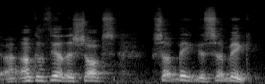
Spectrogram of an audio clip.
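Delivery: put-on scared kid. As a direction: stretch it out like a frightened boy. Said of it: "Devin's like".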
